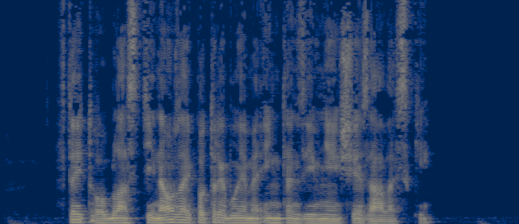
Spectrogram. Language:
Slovak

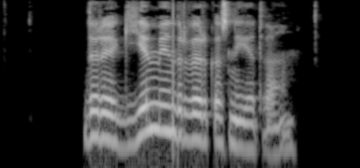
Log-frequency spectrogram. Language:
Western Frisian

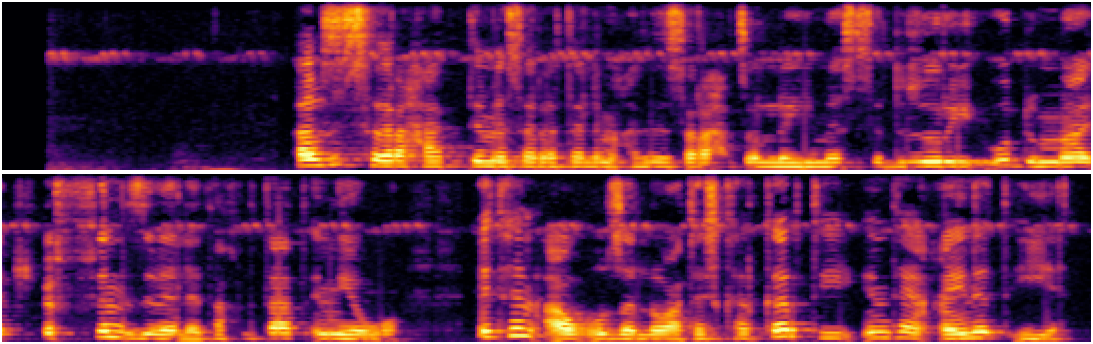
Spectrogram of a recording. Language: Tigrinya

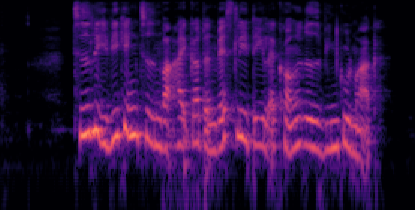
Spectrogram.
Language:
Danish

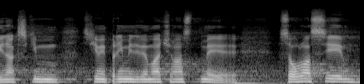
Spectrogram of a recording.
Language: Czech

